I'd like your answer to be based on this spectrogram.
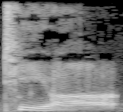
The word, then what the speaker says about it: Thiel: And, you know, Peter Thiel, for example, an early investor in Facebook. – I believe you pronounce that Thiel, even though it's spelled T-H. – T-H-I-E-L, Peter mm-hmm.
